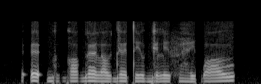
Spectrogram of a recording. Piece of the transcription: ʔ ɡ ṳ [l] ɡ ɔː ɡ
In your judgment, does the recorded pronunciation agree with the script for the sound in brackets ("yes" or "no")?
no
